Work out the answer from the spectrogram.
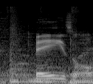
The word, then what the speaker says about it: Basel: at Art basil Miami it's actually pronounced basil art basil is it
